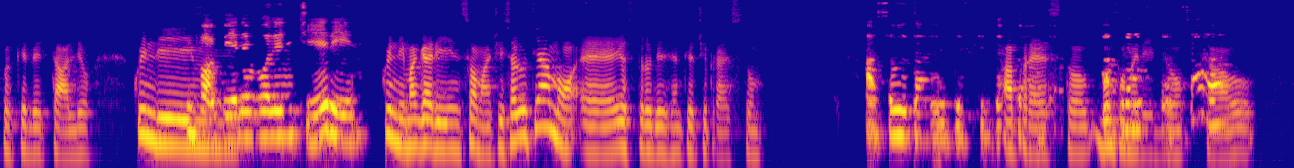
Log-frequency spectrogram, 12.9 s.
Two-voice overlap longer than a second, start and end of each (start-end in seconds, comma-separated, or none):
10.0-12.3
